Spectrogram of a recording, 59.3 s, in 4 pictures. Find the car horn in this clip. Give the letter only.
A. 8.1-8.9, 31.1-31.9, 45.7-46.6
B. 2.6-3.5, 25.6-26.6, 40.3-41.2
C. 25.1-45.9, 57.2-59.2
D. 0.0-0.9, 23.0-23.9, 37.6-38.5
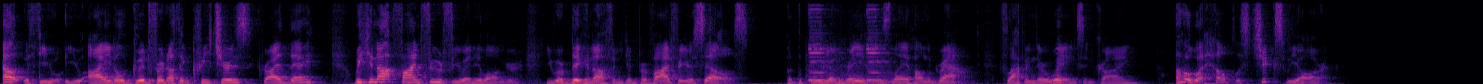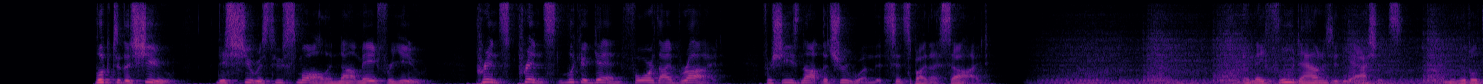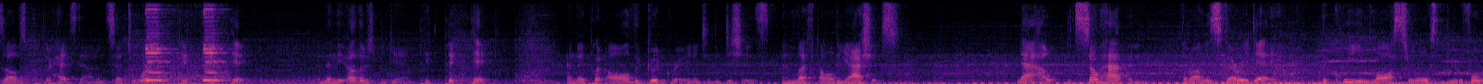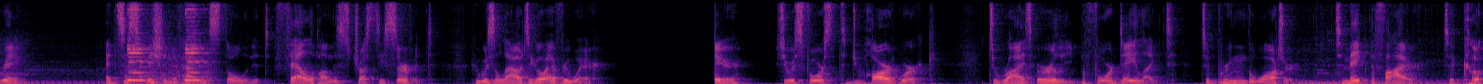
A.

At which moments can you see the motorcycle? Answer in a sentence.
The motorcycle can be heard from 25.1 to 45.9 s and from 57.2 to 59.2 s.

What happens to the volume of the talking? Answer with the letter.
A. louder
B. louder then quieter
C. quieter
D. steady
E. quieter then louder
E.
